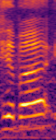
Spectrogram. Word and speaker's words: Heba: Hiba, H-E-B-A. It's a first name, the last name is Nimmer, N-I-M-R.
